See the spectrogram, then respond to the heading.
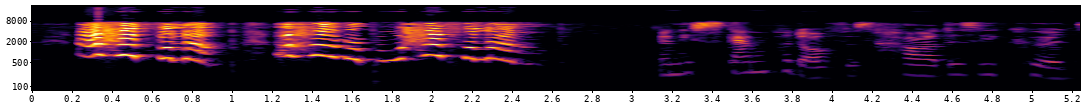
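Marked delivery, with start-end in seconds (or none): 0.0-2.6 shrieking, very high cries for help; panicked Piglet. A narrator's reading. Piglet seeing the Heffalump, panicked high shriek. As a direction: squeal at the top of your voice. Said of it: "cried Piglet".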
